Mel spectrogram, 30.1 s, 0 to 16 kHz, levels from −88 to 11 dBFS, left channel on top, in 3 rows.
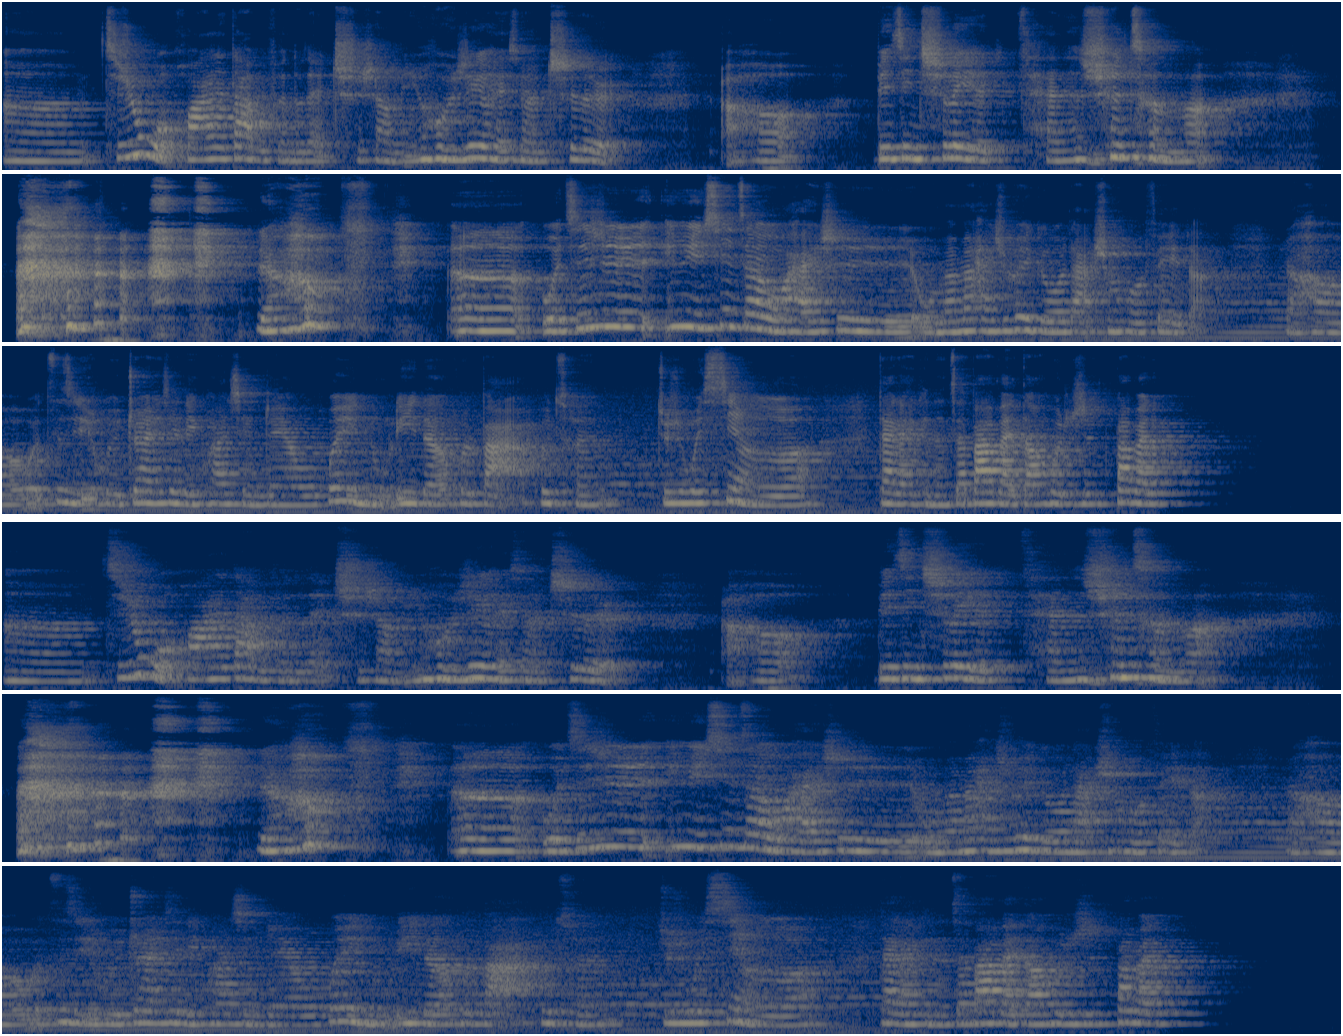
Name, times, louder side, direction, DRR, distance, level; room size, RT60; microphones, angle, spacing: voice 1, 0.0-5.1 5.4-5.9 6.6-9.8 10.1-24.7 25.0-28.7, left 4 dB, 65° left, 4 dB, 0.3 m, -37 dB
sound 1, 15.7-27.0, equal, 75° right, 1.1 m, -57 dB
3.0 x 2.1 x 2.8 m, 0.98 s
head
